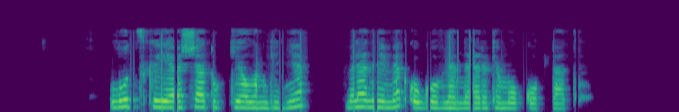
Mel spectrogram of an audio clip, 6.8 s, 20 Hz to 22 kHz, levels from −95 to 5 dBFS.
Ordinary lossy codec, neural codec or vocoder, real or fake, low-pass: AAC, 48 kbps; none; real; 7.2 kHz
